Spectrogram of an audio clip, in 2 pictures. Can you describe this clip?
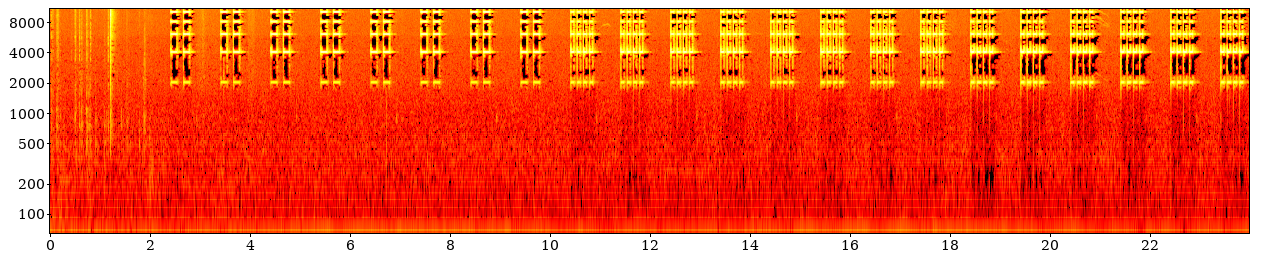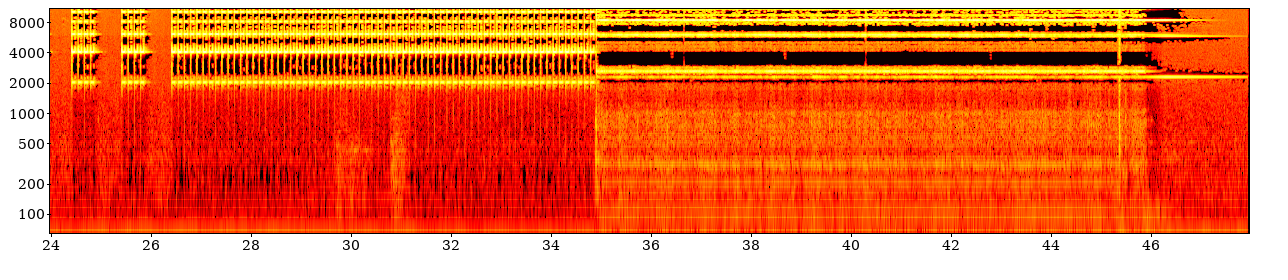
CasioHC-DM-550
DM-550, alarm, clock, compresion, high, olympus, recording, sample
